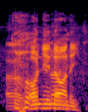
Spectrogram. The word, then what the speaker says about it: Onyenani: Poor pronunciation. Onyenani.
